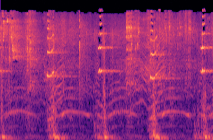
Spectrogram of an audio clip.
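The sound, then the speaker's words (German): Worn car windshield wipers squeak back and forth in a steady rhythm, each pass a loud rubbery squeal ending in a dull thump, repeating about four times with no one talking. “So klingt es, wenn Ihr Auto nach neuen Scheibenwischern fleht.”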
